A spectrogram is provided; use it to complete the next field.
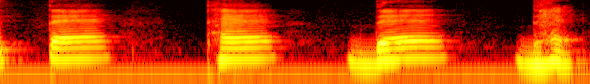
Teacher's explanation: जिन व्यंजनों का उच्चारण जीभ के अग्र भाग द्वारा दांतों को स्पर्श करने से होता है।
